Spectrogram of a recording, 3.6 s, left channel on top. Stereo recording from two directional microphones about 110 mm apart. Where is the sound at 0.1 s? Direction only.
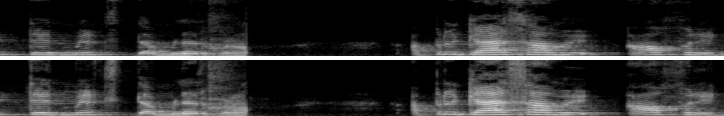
50° left (ahead or behind).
